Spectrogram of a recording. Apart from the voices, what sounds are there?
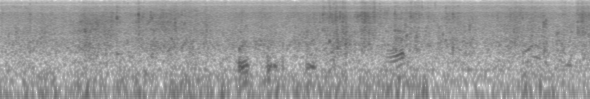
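wind gust blowing on a sailboat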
